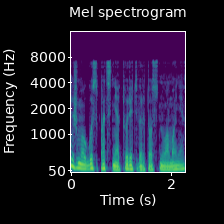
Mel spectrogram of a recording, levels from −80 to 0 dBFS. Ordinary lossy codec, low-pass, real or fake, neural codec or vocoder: MP3, 48 kbps; 7.2 kHz; real; none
